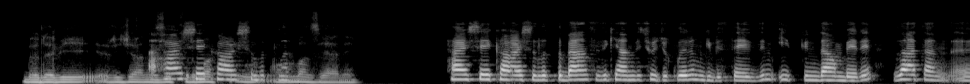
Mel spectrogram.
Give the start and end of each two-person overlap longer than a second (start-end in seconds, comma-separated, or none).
1.5-3.0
